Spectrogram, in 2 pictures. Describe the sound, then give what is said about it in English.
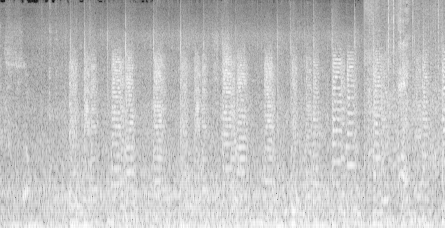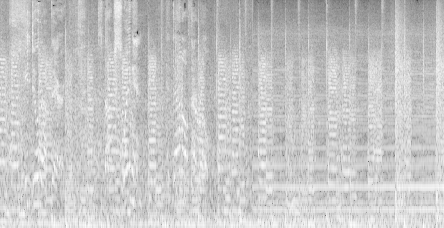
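A coffee grinder on a rock and roll band's tour bus runs loudly and continuously, a harsh steady grinding roar with a whining tone toward the end, while voices talk over it. “No, that's a grinder coming in.”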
